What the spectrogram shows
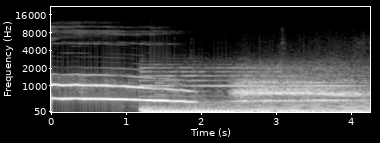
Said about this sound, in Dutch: Did you hear that? What was it? A coyote. There aren't any coyotes in England.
